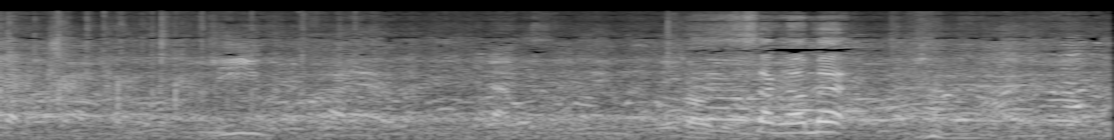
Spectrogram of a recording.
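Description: A large outdoor crowd chatters and calls out all around.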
